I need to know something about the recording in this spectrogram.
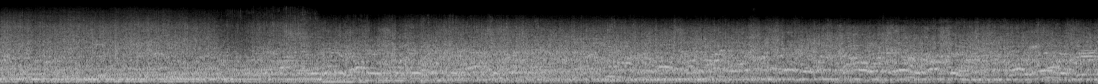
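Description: A pack of Hobby Stock race cars running on a dirt oval, several engines blending into one loud, steady drone.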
